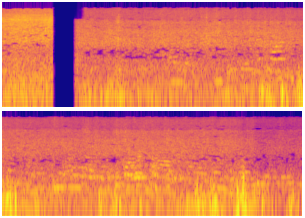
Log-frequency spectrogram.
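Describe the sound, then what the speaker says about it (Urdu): Torrential rain mixed with hail pours down during a storm in Islamabad, a dense, continuous roaring hiss with scattered sharper impacts, loud and close, briefly cut by a moment of silence near the start. "انتہائی شدید بارش ہے اور بہت شدید جو ہے وہ اولے بھی پڑ رہے ہیں"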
